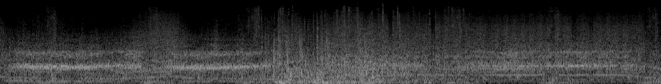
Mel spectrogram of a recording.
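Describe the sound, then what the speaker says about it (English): A car drifting in the racing game Forza Horizon 4: the engine roars loudly and the tires screech and squeal in long slides, with no break in the sound. "Let's drift a little bit"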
